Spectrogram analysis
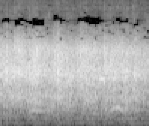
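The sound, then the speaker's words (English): Audience clapping at a stand-up comedy show, a steady, muffled wash of applause that holds at an even level throughout with no clear break. “Notice it was the guys clapping on that.”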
